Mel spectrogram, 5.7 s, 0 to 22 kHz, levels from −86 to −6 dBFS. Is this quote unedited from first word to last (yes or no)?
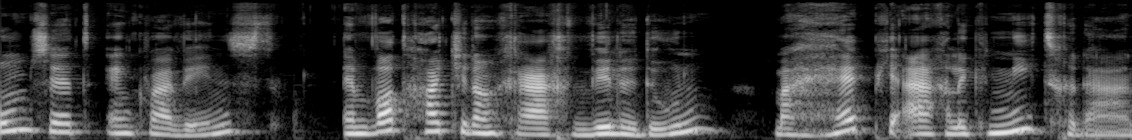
yes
